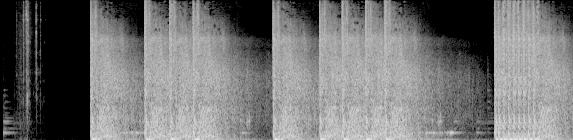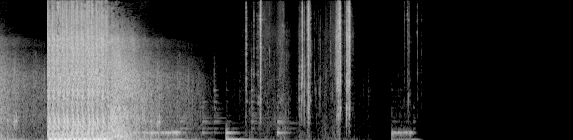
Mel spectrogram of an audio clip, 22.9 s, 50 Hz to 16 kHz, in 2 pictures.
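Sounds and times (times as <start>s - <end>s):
full-auto gunfire bursts: 1.8s - 15.3s
rifle shots with echo: 1.8s - 15.5s.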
